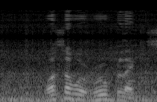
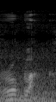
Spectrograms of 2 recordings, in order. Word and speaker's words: Roblox: What's up with Rublex? Do you like Rublex? Am I saying it right? I am? Oh, I'm not saying it right? Rublex? Is it Rublex? Okay. You like that game? You know the game where you play with the blocks? Oh yeah, it's Roblox.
